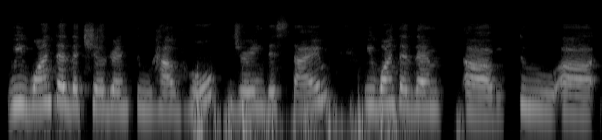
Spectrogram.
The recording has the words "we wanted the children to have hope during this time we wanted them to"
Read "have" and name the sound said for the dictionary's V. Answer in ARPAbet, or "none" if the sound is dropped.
V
